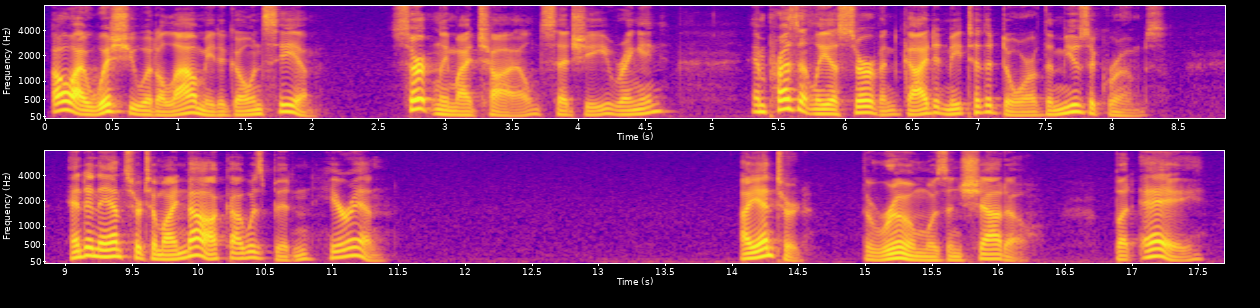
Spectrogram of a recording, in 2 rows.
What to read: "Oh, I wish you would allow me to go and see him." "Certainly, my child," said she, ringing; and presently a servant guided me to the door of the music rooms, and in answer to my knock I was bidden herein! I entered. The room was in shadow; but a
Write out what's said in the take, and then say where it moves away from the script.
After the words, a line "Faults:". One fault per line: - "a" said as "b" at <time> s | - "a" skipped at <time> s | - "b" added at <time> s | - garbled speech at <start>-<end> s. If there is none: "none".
"Oh, I wish you would allow me to go and see him." "Certainly, my child," said she, ringing; and presently a servant guided me to the door of the music rooms, and in answer to my knock I was bidden herein! I entered. The room was in shadow; but a
Faults:
none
